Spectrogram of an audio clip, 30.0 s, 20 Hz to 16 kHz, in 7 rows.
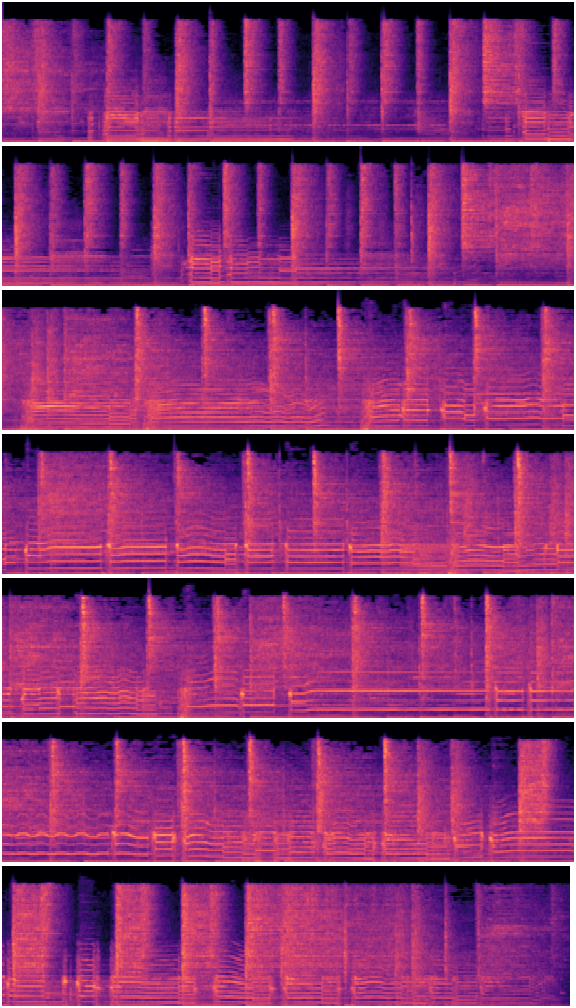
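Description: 1995 Gibson Les Paul Standard electric guitar played through an overdrive pedal into a 1963 Fender Vibroverb amp, playing a lead line of sustained notes with string bends and vibrato over a backing of bass and drums. The sound fades out at the end.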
